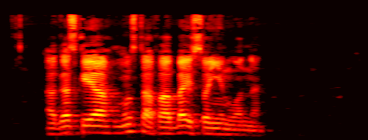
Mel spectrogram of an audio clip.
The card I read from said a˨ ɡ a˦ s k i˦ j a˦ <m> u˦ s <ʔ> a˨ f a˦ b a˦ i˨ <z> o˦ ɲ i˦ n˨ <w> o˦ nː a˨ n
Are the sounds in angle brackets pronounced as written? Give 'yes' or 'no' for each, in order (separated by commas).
yes, no, no, yes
